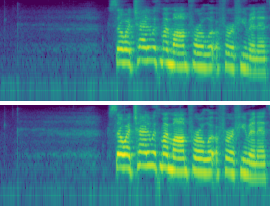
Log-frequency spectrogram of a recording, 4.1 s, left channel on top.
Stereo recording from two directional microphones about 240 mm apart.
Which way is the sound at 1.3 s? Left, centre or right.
Right.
